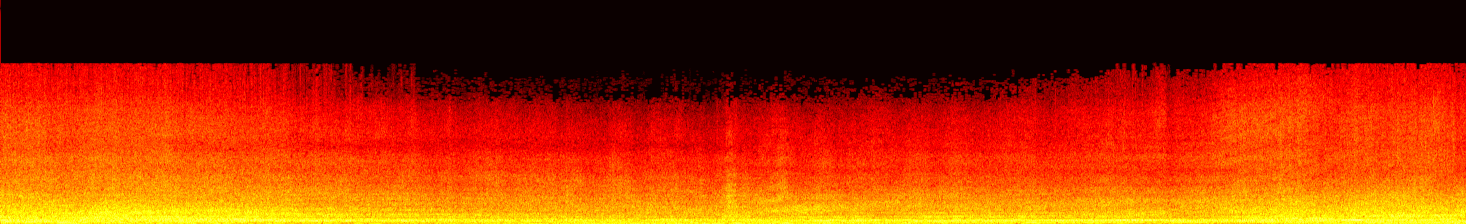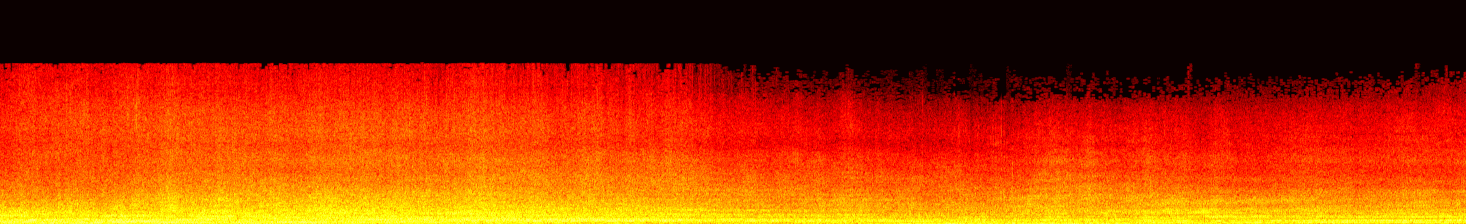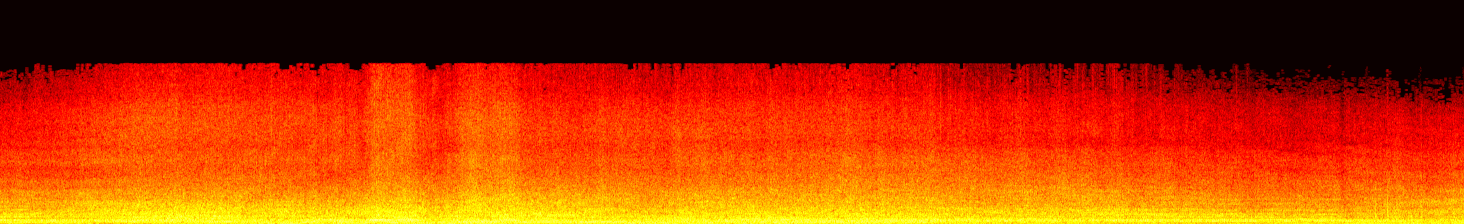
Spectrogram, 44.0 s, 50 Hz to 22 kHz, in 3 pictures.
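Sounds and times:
stock car engines racing: 0.0s - 43.9s.

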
